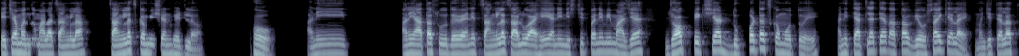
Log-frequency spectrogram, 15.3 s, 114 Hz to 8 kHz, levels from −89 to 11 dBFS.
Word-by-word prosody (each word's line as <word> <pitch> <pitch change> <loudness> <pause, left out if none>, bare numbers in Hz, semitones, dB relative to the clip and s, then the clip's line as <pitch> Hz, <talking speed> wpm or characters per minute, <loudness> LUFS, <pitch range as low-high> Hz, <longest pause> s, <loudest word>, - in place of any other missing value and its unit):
त्याच्यामधनं 140 +1 +1
मला 130 0 +3
चांगला 130 +1 +1 0.4
चांगलंच 145 +5 +3
कमिशन 145 -2 -1
भेटलं 115 -8 -5 0.8
हो - - +2 0.7
आणि 140 +3 -7 0.8
आणि 135 +2 0
आता 140 +2 +5
सुदैवाने 140 -1 0
चांगलं 145 +2 +1
चालू 145 -1 +3
आहे 135 0 +4
आणि 140 0 -2
निश्चितपणे 150 +4 -4
मी 155 0 -3
माझ्या 145 +2 0 0.4
जॉबपेक्षा 165 +2 +4 0.2
दुप्पटच 185 +10 +1
कमवतो 140 -4 -3
आहे 110 +3 -6 0.3
आणि 140 +4 -5
त्यातल्या 140 +3 +2
त्यात 175 -1 0
आता 160 +2 +1
व्यवसाय 135 +4 0
केला 155 -2 +1
आहे. 95 - -3
म्हणजे 110 +5 -8
त्याला 145 +3 +3
140 Hz, 120 wpm, -23 LUFS, 130-155 Hz, 0.8 s, आता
